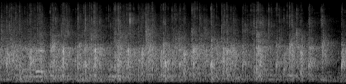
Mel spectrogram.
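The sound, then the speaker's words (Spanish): Thin, scattered applause from a church audience during a sermon, responding to a declaration about God; a modest patter of hands that holds steady for a few seconds at moderate volume, heard alone without talking. “Esa declaración de Dios es fulminante ese aplauso débil.”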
